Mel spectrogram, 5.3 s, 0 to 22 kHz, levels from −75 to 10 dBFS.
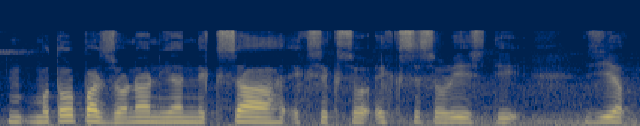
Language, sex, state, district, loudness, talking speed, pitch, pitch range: Mizo, male, Mizoram, Aizawl, -19 LUFS, 125 wpm, 150 Hz, 145-155 Hz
